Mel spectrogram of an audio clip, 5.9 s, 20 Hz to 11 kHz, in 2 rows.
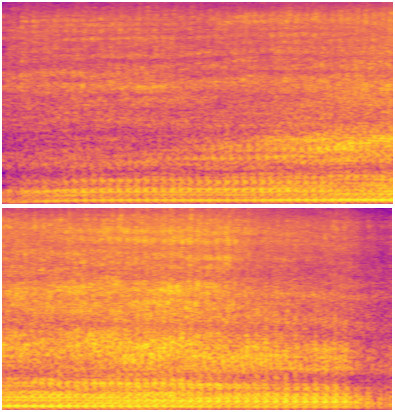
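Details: Chevrolet S10 truck idling and revving. A steady, even knock about four per second rises over the idle and swells with revs. Suspected rod knock, not confirmed; the engine then appeared to lock up.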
